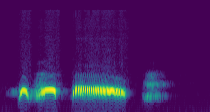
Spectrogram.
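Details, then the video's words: Spotted dove in thúc gù style: a wavy double-humped coo, a long, steady, vibrating coo, then a faint short note. "cu gáy thúc gù"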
